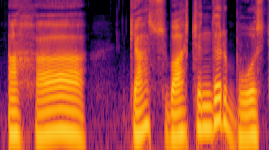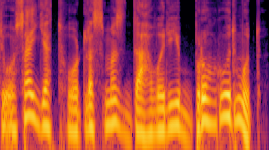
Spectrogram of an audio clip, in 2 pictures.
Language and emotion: Kashmiri, surprised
